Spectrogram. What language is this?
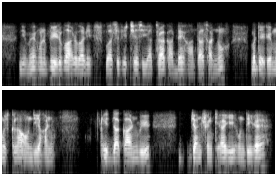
Punjabi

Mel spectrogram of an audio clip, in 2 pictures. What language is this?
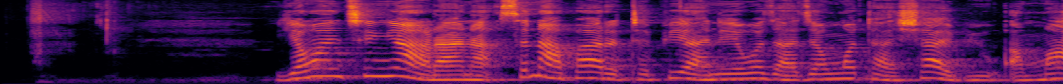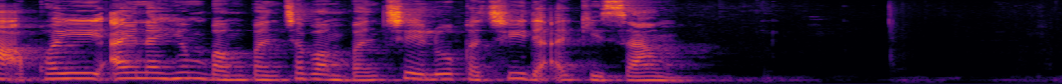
Hausa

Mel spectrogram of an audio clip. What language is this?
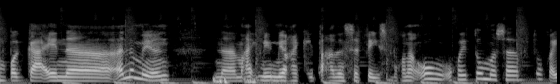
Filipino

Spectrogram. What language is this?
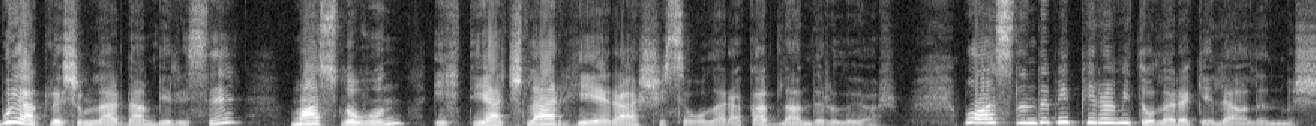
Turkish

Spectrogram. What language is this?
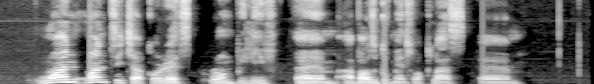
Nigerian Pidgin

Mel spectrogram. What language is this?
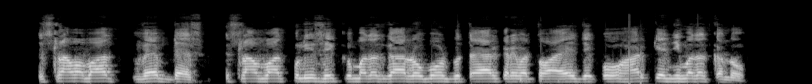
Sindhi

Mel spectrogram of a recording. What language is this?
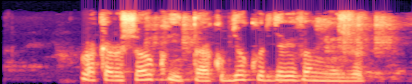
Kinyarwanda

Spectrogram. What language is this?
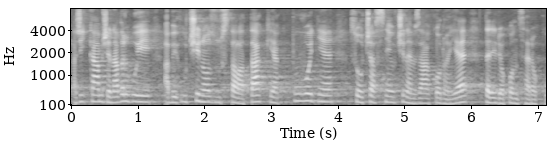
Czech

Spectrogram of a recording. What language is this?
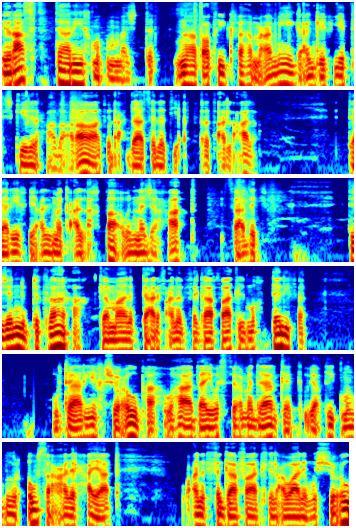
Omani Arabic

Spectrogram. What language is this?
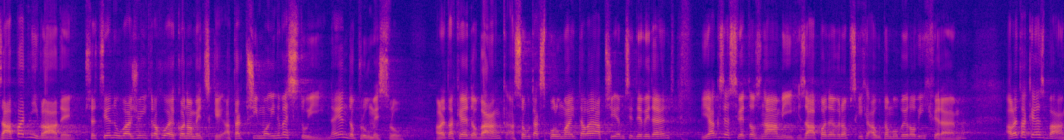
Czech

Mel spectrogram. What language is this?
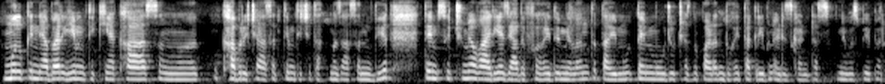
Kashmiri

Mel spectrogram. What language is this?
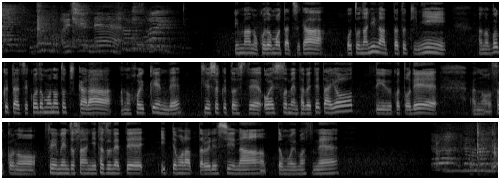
Japanese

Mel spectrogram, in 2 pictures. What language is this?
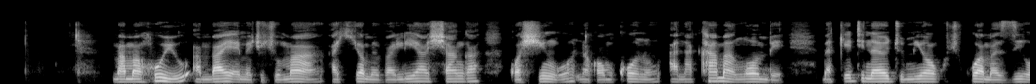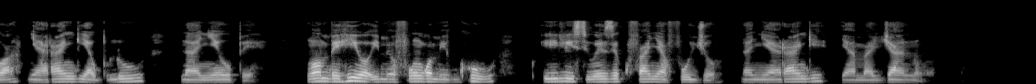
Swahili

